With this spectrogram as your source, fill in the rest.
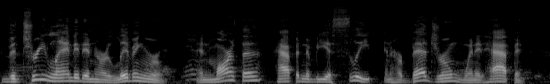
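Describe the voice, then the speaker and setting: Over noticeable background noise, a man with a medium pitch talks at a fairly quick pace with very wide pitch swings and hardly any pauses. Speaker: television news reporter and anchor. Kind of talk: field reporter or anchor news delivery. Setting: broadcast studio and on-location field reporting.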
